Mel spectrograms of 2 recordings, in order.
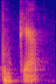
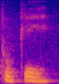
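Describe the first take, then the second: First: It is said in an Indonesian-style pronunciation. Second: It is said in an English-style pronunciation. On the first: "Kalau saya bilangnya buket" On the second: "Inggris-Inggris bacanya bouquet"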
